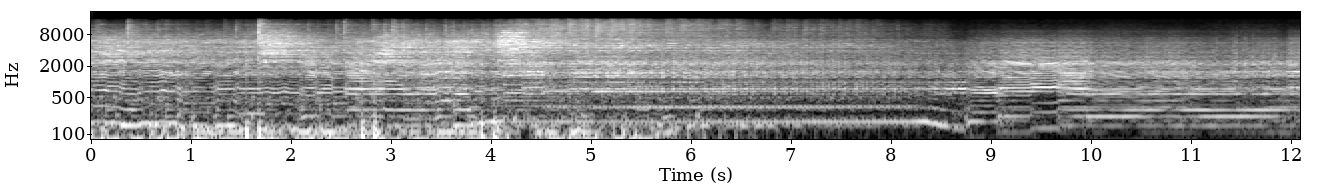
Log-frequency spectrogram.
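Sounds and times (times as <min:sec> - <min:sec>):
overdriven electric guitar note: 0:00.0 - 0:12.0
rock band playing: 0:00.0 - 0:12.0.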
